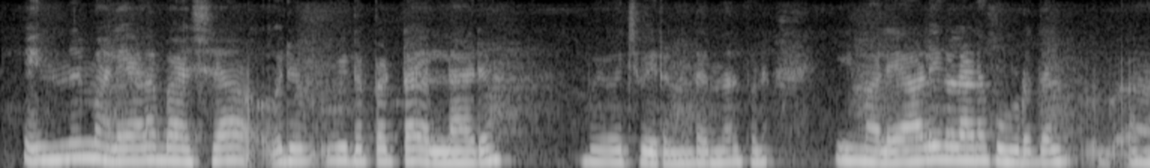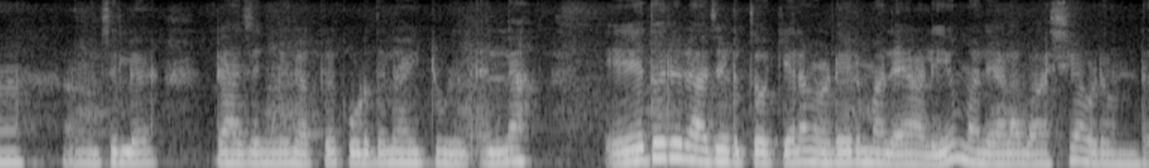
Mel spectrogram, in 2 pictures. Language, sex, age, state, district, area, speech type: Malayalam, female, 30-45, Kerala, Wayanad, rural, spontaneous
